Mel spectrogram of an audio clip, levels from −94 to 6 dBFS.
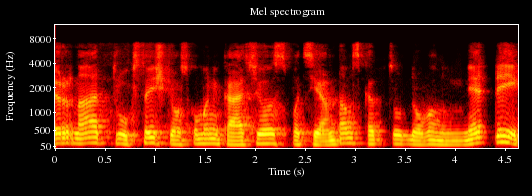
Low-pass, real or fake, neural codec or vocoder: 7.2 kHz; fake; codec, 16 kHz, 4 kbps, X-Codec, WavLM features, trained on Multilingual LibriSpeech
